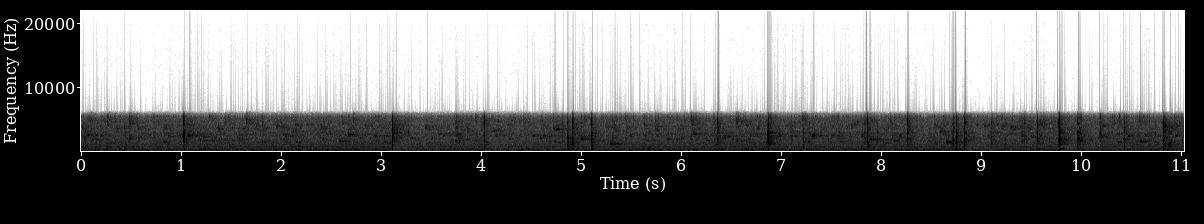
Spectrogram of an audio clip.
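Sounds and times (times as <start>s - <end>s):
light clicks and taps: 3.1s - 5.5s, 6.1s - 11.0s.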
